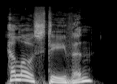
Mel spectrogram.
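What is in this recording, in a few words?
hello, male; trainer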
